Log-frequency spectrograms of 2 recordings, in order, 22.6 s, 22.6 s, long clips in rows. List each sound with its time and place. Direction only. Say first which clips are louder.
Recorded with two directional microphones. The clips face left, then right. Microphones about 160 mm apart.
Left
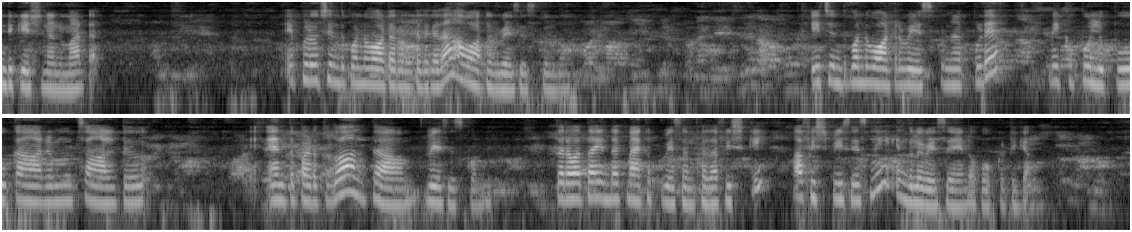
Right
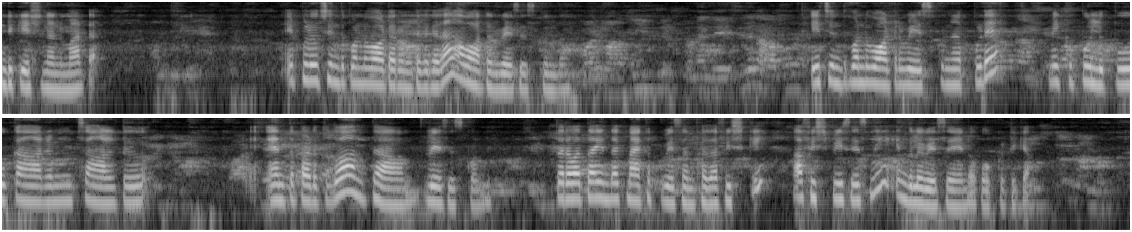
0.0 s a woman's voice: right 5 dB; 40° right (ahead or behind)
2.8 s a woman's voice: right 6 dB; 25° right (ahead or behind); by 5.3 s 45° right (ahead or behind)
8.0 s a woman's voice: right 6 dB; 25° right (ahead or behind)
13.7 s a woman's voice: right 4 dB; 35° right (ahead or behind)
